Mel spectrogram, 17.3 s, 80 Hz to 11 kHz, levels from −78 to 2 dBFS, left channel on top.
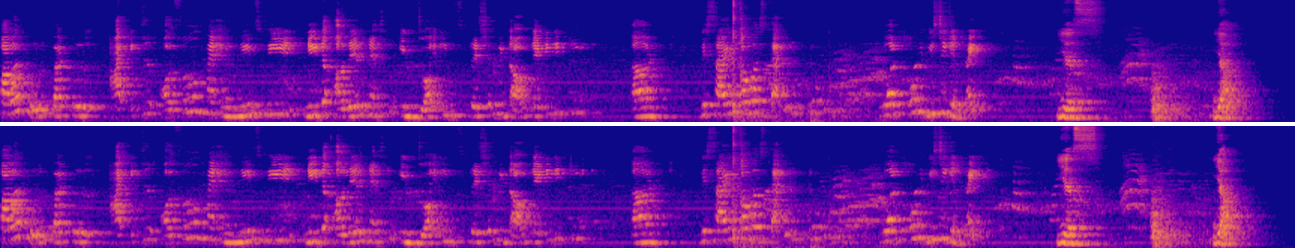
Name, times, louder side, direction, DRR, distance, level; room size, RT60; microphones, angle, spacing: voice 1, 0.0-5.1 5.3-7.7 8.4-8.8 9.3-10.5 10.8-11.0 11.8-13.0, left 1 dB, 15° left, 1.2 m, -27 dB
voice 2, 11.0-11.8 13.5-13.7 14.0-14.7 14.9-16.5, right 2 dB, 70° right, 1.4 m, -26 dB
8.4 x 4.3 x 6.5 m
head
